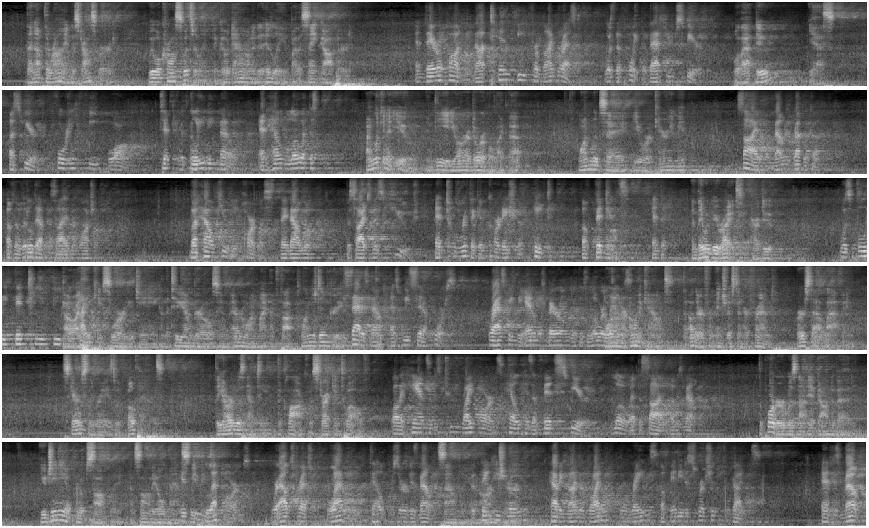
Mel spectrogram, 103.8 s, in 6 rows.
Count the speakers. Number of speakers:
2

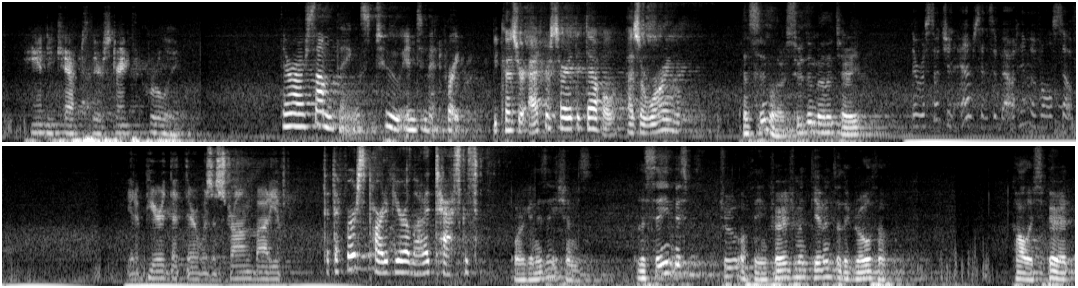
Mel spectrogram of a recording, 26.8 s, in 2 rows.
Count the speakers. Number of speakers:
7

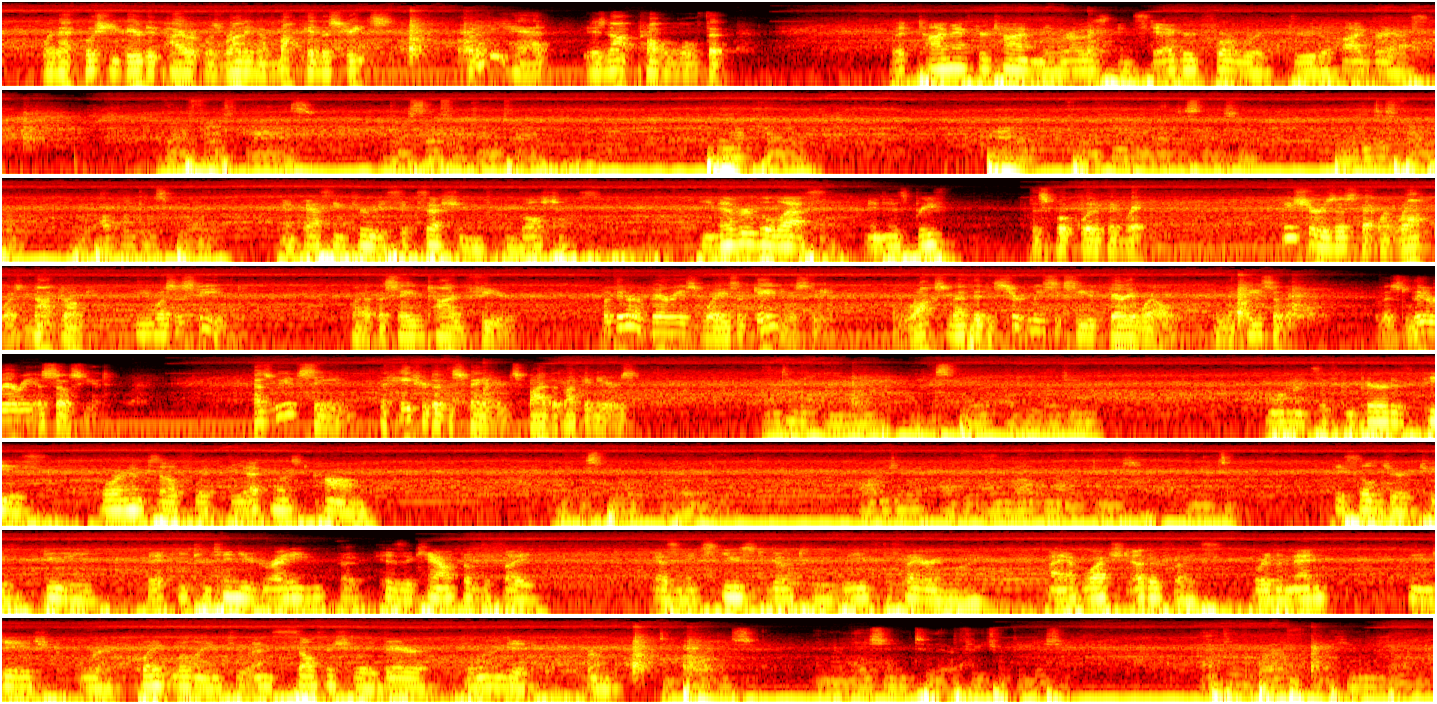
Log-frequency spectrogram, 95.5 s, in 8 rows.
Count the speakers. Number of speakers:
3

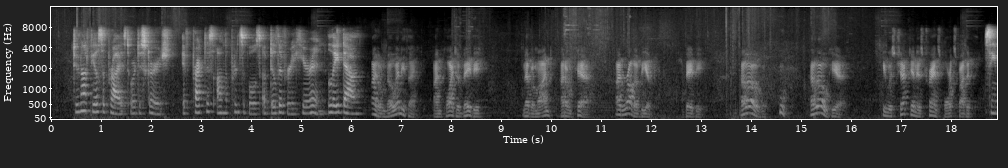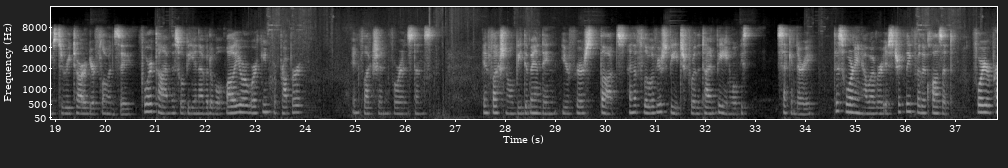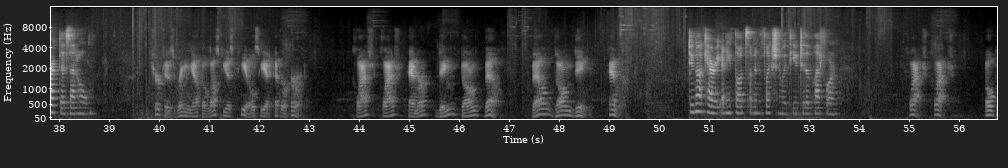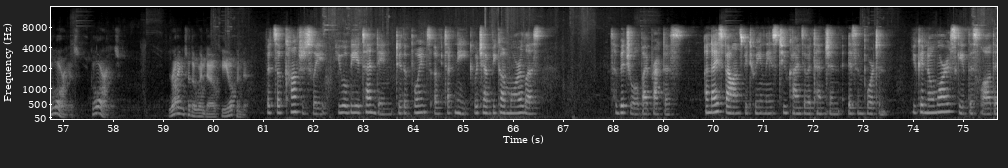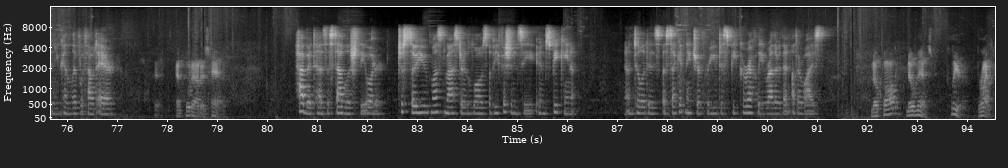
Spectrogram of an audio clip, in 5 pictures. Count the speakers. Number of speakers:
2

